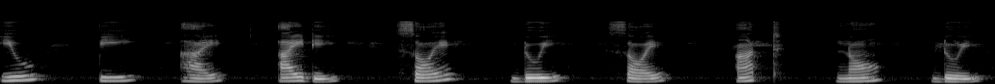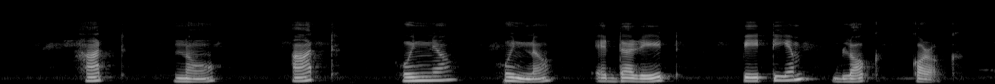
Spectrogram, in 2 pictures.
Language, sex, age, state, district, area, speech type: Assamese, male, 18-30, Assam, Charaideo, urban, read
